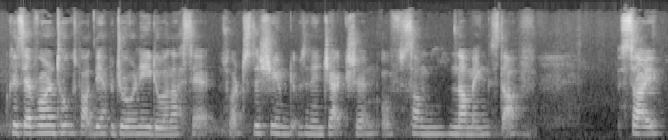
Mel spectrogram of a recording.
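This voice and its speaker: A woman's voice: mid-range voice, vocal fry, a bit bright. Chatty young British woman vlogger. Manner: chatty, lots of "like", acts out her own quotes. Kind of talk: casual storytelling to camera.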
